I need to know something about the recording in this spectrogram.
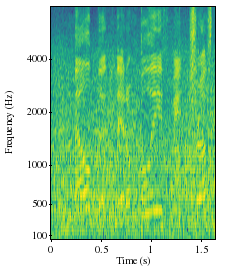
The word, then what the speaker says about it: Melbourne: Kevin they say Peter it's not melbin it's Melbourne I tell them no they're not from Australia if they say that yeah the locals say melbin they don't believe me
